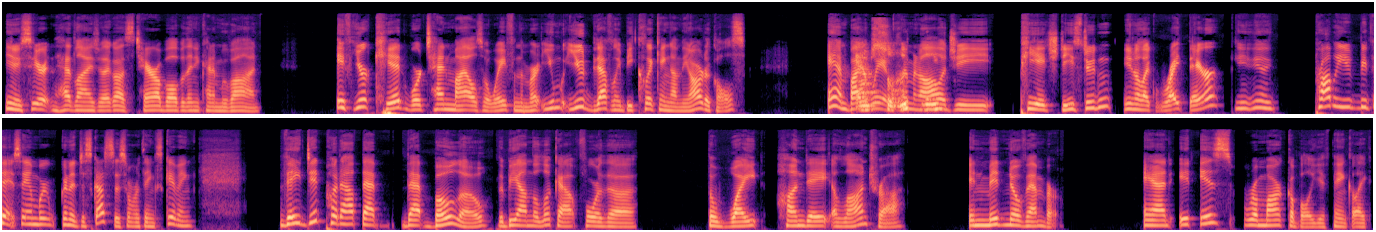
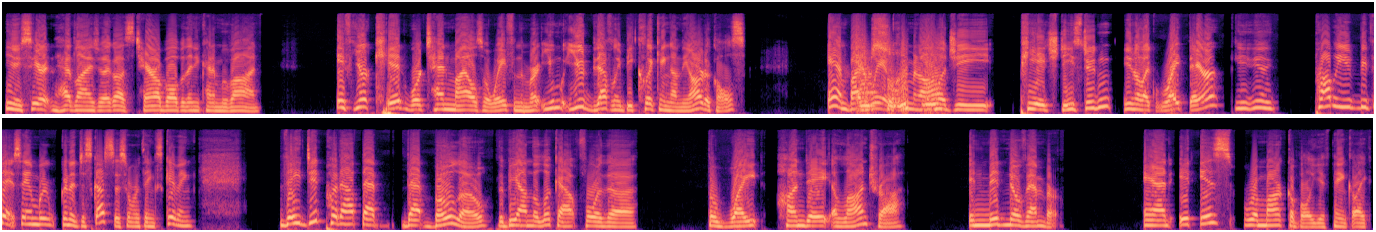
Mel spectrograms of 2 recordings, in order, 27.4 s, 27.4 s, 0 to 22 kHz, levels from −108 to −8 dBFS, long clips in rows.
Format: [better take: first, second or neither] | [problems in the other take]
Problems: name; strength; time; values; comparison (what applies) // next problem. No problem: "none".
first | distortion; heavy; 8 dB below the speech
